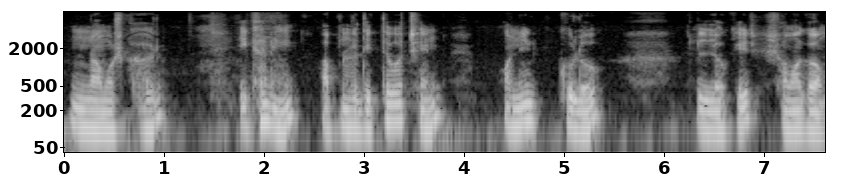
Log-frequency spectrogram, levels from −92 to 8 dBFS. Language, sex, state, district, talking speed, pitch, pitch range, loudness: Bengali, male, West Bengal, Jalpaiguri, 65 wpm, 100 Hz, 95-115 Hz, -18 LUFS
